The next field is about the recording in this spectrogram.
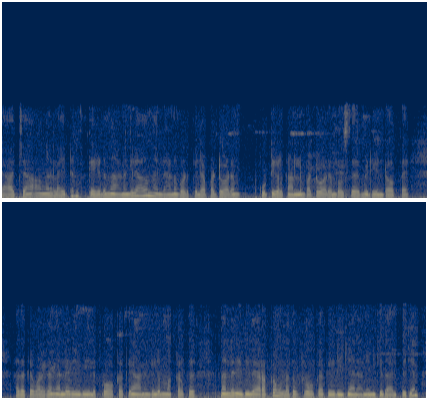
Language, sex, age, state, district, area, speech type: Malayalam, female, 30-45, Kerala, Alappuzha, rural, spontaneous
